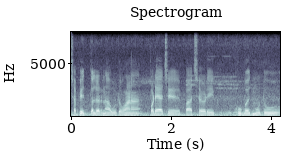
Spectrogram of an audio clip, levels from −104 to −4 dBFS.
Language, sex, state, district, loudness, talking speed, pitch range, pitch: Gujarati, male, Gujarat, Gandhinagar, -17 LUFS, 170 wpm, 135-145 Hz, 140 Hz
